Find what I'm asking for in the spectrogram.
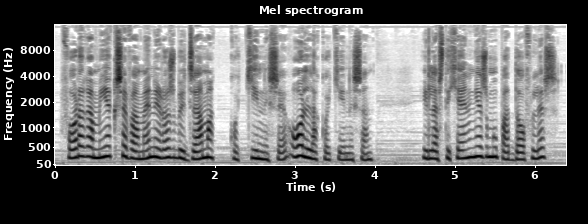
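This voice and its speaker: A woman giving a measured, dramatic literary reading on the radio. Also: medium pitch. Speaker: reader. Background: soft music.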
